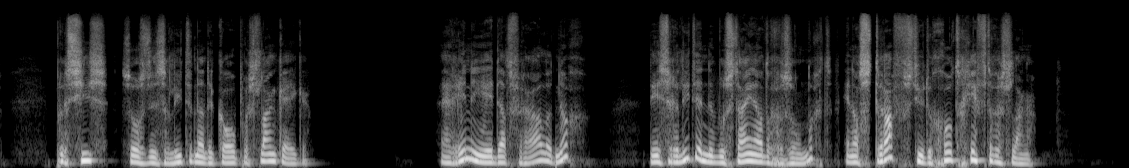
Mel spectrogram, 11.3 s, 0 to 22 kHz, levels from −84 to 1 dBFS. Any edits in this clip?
yes; 2 cuts; at 5.6 s, 8.4 s

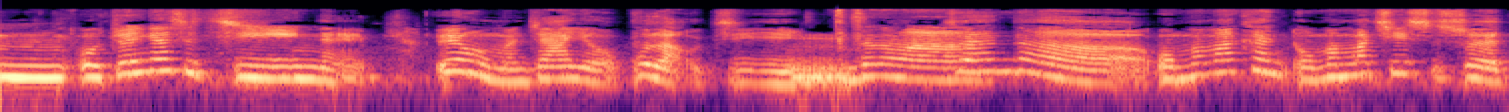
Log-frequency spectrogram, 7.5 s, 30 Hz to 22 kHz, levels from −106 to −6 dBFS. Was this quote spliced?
no; 0 cuts

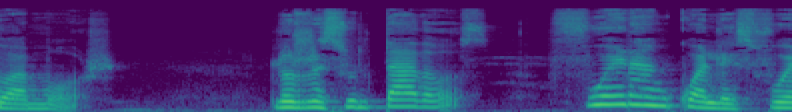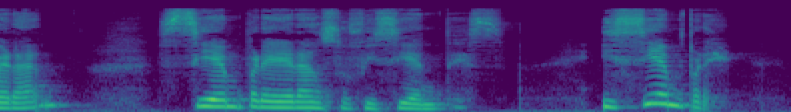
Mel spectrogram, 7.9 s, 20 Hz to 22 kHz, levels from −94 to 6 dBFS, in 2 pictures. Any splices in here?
no; 0 cuts

